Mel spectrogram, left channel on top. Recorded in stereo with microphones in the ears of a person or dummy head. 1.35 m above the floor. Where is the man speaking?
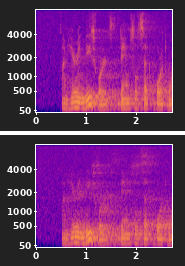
45° left (ahead or behind), 0.8 m.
